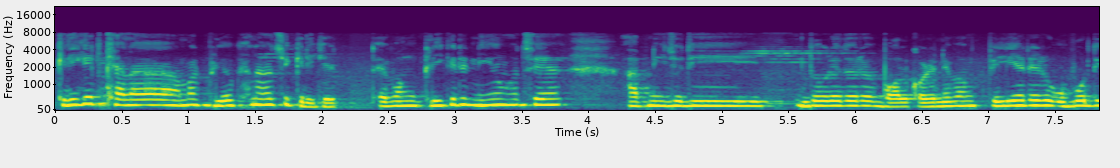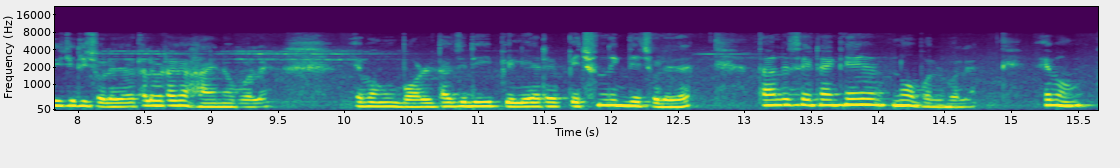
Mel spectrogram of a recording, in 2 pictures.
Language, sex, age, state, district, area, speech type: Bengali, male, 18-30, West Bengal, Murshidabad, urban, spontaneous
